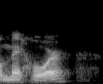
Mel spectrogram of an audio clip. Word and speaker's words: mejor: It's called I think El Mejor, Mejor, did I say it right? – Oh, you said it right.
